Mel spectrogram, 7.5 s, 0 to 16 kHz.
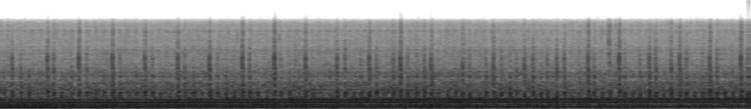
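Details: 1978 Triumph Spitfire rear knocking while driving: sharp rhythmic clicking knocks, two to three a second, over a steady low engine drone, caused by a failed passenger-side rear axle universal joint.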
